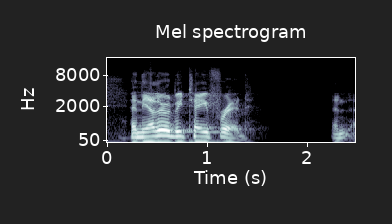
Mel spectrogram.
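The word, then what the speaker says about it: Tage Frid: the other would be tay frid and how that name gets butchered so bad t-a-g-e last name f-r-i-d tay frid that's how you pronounce it i spent some time with him in the summer of 87.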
